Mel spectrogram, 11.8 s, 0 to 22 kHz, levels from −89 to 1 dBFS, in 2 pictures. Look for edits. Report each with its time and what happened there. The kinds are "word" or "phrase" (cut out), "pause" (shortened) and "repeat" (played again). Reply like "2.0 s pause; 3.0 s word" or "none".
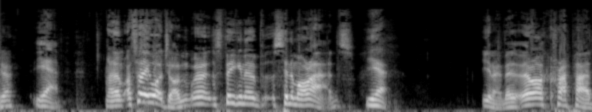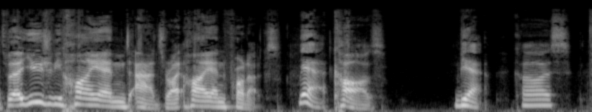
none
